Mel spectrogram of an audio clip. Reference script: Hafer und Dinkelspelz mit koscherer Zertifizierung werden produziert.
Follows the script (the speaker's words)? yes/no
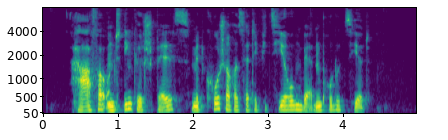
yes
